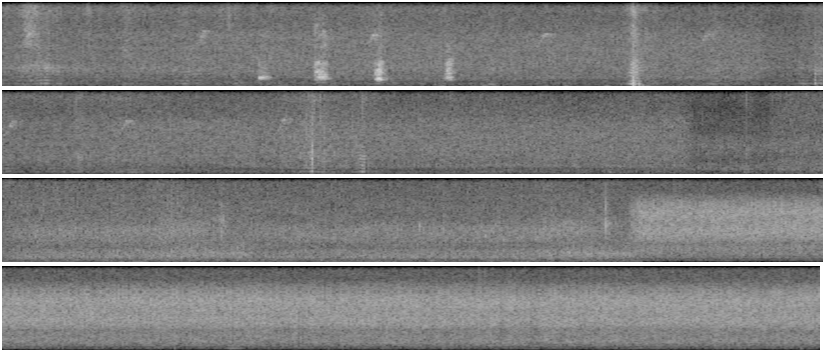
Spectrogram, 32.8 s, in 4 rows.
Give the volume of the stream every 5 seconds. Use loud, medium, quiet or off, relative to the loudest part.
medium, medium, medium, loud, loud, loud, loud.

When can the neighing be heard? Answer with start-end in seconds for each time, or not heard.
not heard.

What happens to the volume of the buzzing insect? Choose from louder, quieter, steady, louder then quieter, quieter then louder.
quieter.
